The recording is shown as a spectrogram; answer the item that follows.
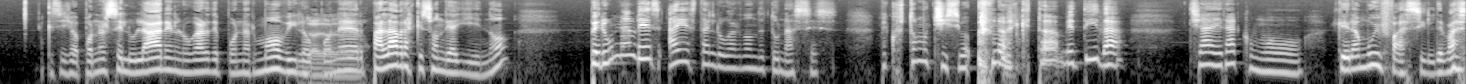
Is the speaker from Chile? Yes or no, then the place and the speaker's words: no; Argentina; born there; tengo una enorme influencia italiana y tengo muchas amigas italianas y hablo por parte de padre italiana. Y luego nací en Argentina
